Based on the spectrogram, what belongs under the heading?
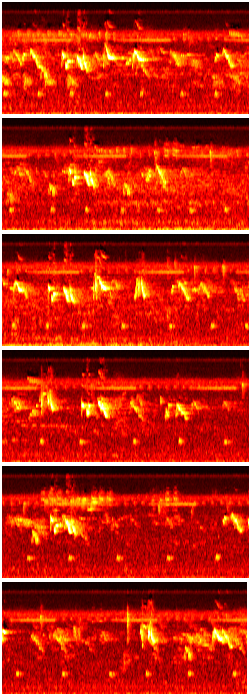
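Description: Birds chirping in many short, quick, falling notes, in clusters all through, against a faint high steady background tone.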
